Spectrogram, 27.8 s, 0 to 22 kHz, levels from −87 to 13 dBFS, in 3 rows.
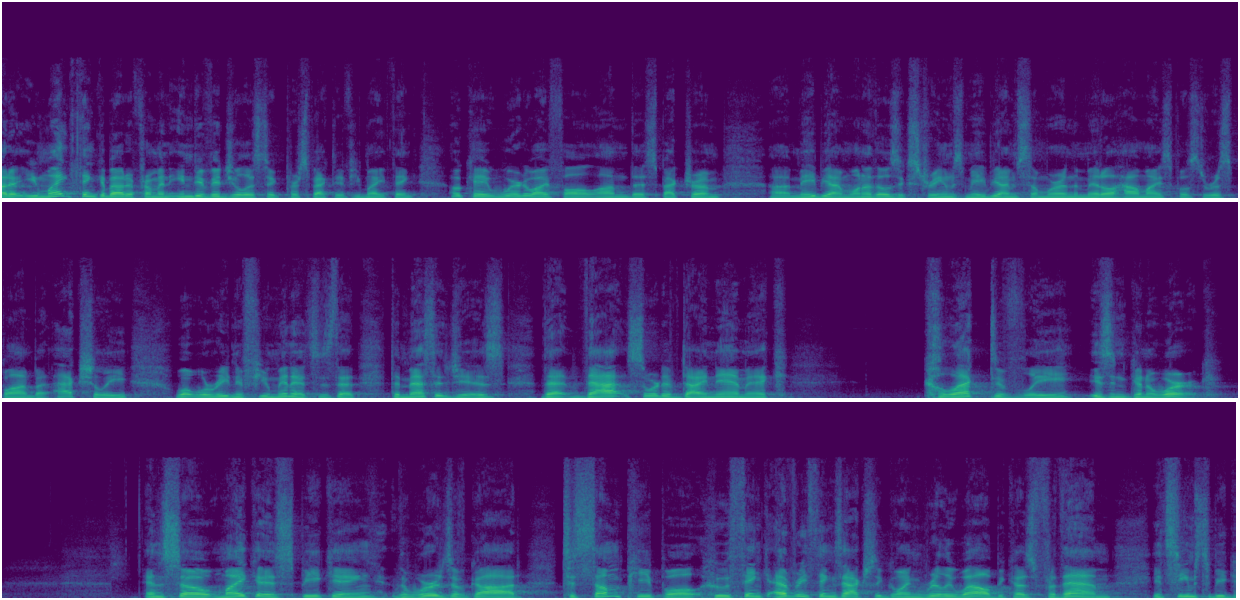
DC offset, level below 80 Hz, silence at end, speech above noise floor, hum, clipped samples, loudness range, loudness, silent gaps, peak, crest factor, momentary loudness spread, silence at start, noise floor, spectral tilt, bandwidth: under 0.1%; -66 dBFS; 0 s; 45 dB; none; under 0.1%; 5 LU; -24 LUFS; none; -2 dBFS; 22 dB; 10 LU; 0 s; -68 dBFS; -6.5 dB/octave; 15.5 kHz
